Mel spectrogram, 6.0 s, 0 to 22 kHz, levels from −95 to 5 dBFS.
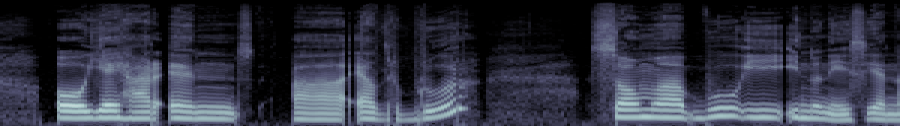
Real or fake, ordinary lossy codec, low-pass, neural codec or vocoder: real; none; 19.8 kHz; none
